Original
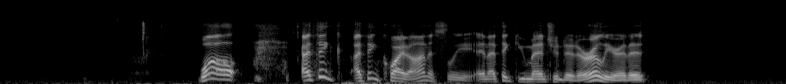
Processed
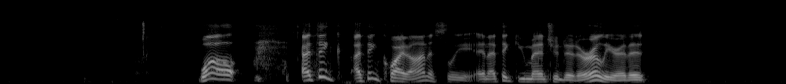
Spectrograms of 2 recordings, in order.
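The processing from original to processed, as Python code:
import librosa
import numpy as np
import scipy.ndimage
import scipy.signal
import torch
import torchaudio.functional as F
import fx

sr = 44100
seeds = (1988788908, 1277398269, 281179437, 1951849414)

y = scipy.signal.sosfilt(scipy.signal.butter(2, 94.0, 'highpass', fs=sr, output='sos'), x)
y = y * 10.0 ** (-6.0 / 20.0)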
